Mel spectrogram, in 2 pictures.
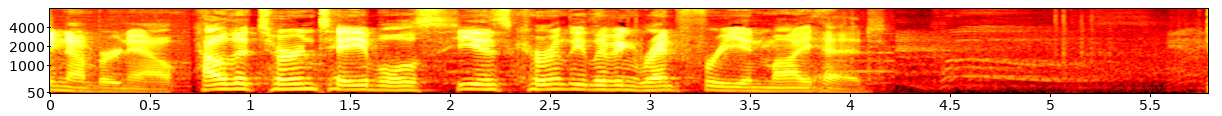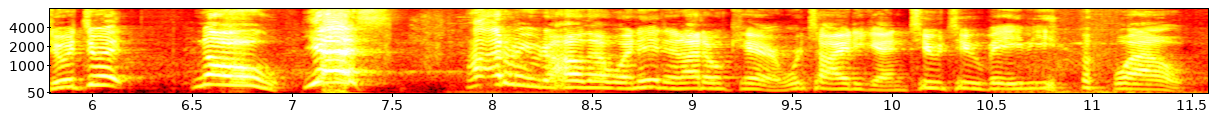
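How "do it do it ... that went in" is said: loud high begging into a screamed yes; real explosive joy; wild goal celebration. Real, not acted. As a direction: yell as the puck goes in. Goal scramble.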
